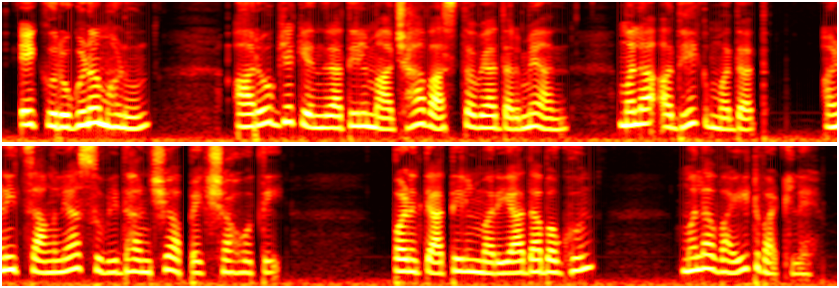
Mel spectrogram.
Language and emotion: Marathi, sad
